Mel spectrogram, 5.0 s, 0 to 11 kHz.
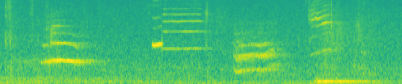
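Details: British shorthair kitten litter in its first 30 days: four separate mews about a second apart, the first drawn out and falling, a brief squeak, then two higher bright cries, against faint low hum.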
